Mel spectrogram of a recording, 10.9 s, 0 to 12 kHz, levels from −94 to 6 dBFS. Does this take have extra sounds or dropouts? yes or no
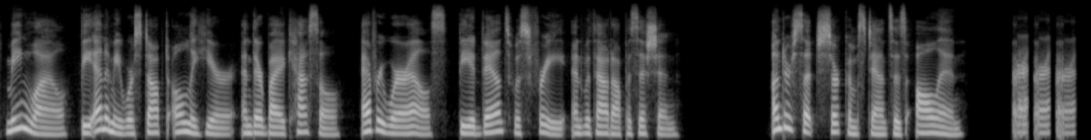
yes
